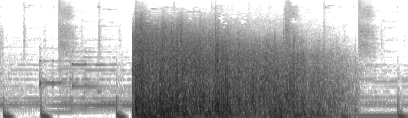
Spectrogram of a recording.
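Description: Logo intro sting: a few faint musical tones and short low thuds, then about a second in a loud explosion-like boom that rumbles and dies away over about two seconds, leaving a low hum.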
